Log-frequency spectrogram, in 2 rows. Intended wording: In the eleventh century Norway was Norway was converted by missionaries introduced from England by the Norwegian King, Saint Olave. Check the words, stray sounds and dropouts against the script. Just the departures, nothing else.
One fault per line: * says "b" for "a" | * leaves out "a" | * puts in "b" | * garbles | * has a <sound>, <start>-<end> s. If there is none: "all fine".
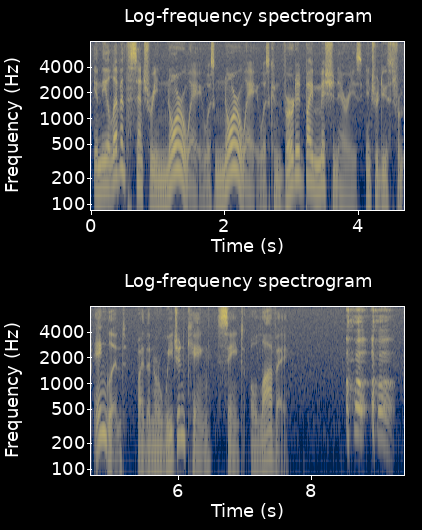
* has a cough, 8.5-9.3 s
